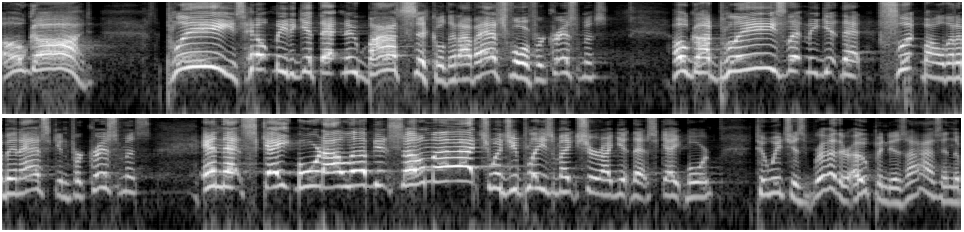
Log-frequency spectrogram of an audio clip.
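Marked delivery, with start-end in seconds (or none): 0.0-16.7 put-on child bellowing at top of lungs, loud and high. Retelling how the youngest brother prayed at Grandma's house, imitating a child shouting a prayer. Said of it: "he just started shouting at the top of his lungs".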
